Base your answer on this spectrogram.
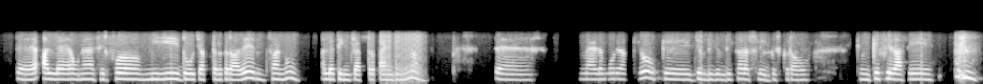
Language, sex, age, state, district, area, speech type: Dogri, female, 30-45, Jammu and Kashmir, Kathua, rural, conversation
